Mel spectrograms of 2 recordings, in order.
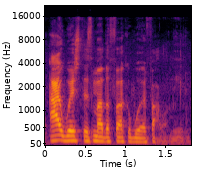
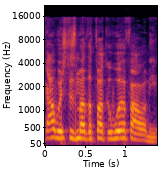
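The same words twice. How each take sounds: First: Said in the usual way. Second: Higher, cocky dare. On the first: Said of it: "I sat here and said". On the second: Retold or imitated. Bragging to friends, cocky dare. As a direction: taunt the ghost boldly. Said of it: "I'm like".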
